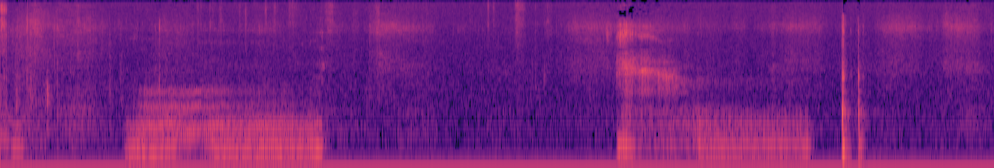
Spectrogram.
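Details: Angry domestic cat growling in two long low rumbling bursts, each lasting about two to three seconds, with quiet pauses and a few clicks and knocks between them.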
